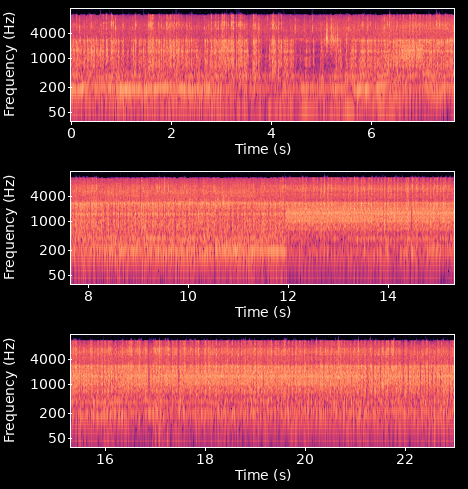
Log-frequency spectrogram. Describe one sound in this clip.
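A vehicle engine hums steadily and rises in pitch as it speeds up.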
